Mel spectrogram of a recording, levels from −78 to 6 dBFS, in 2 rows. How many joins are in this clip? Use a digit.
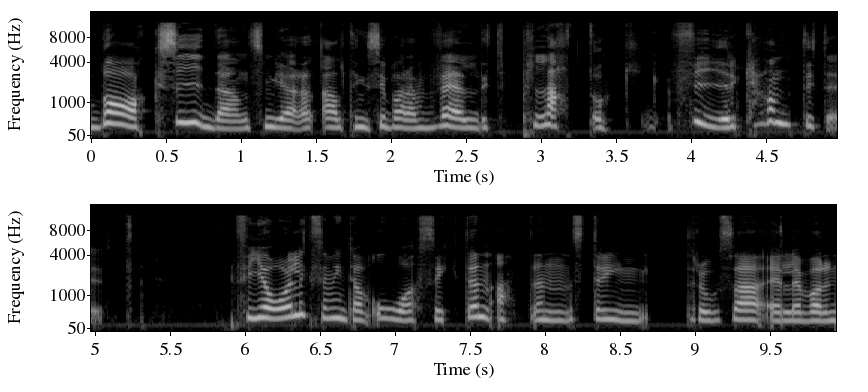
0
